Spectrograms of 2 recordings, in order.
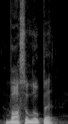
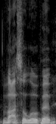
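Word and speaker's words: Vasaloppet: the Vasilopet. That one. How do you say it again? – Vasilopet. – Vasilopet.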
